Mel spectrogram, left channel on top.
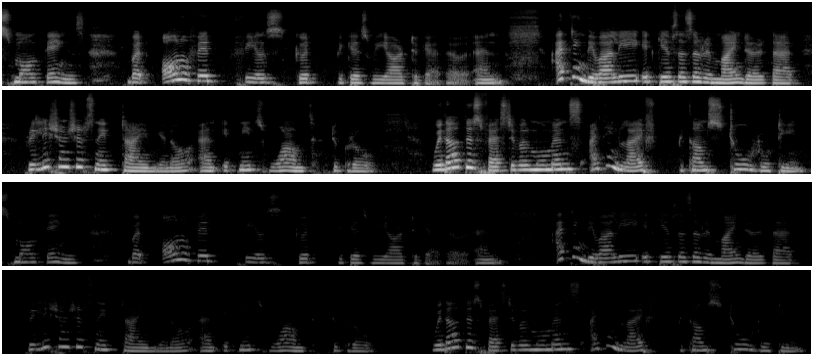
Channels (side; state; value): right; quieter; 17.8 dB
